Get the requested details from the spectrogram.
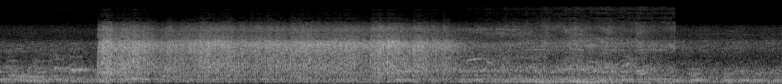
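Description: A motorbike engine putters by close up.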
